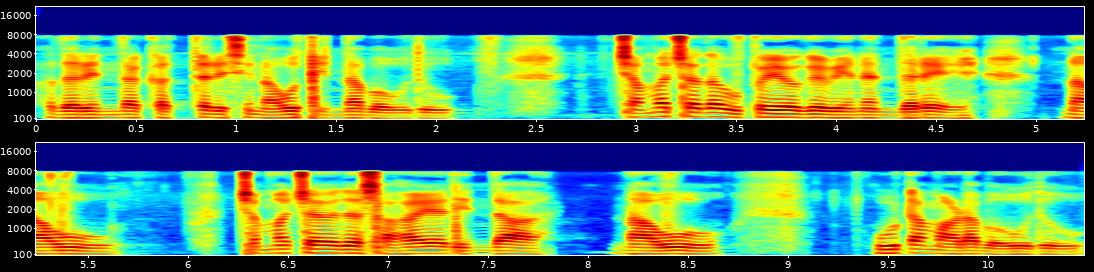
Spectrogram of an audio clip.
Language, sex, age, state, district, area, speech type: Kannada, male, 18-30, Karnataka, Tumkur, urban, spontaneous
